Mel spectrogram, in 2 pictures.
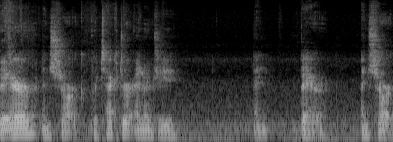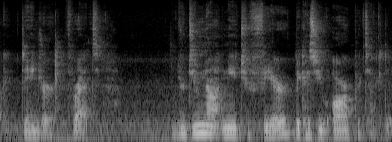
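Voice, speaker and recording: Soft-spoken speech comes at a fairly slow pace, broken by long, frequent pauses. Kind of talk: tarot reading.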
